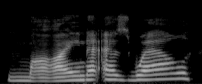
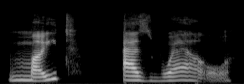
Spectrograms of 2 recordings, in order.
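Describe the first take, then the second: First: The first word ends with an n sound. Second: The first word ends with a clear t sound. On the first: The speaker calls it wrong. "people started saying mine as well" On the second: The speaker calls it right. "the correct way is might as well"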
